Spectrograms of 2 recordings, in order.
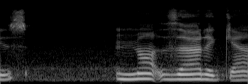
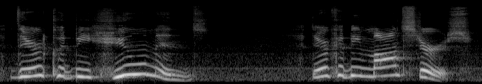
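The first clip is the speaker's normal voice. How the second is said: warning voice; 7 semitones higher, 6 dB louder than usual. Acted. Elders' warning in story.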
